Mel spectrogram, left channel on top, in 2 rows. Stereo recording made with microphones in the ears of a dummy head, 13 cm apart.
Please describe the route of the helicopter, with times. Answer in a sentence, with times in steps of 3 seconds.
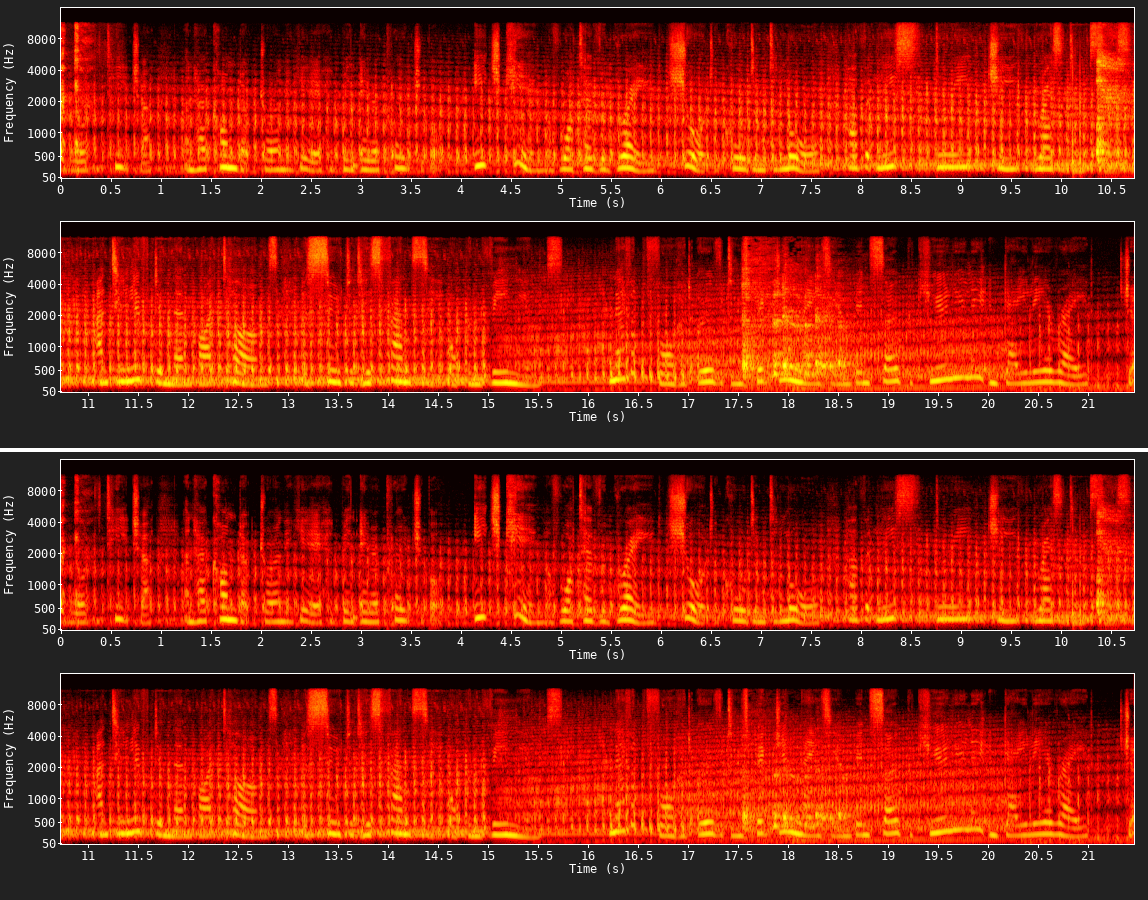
You can hear the helicopter on the left from 0 s, in the centre from 12 s and on the right from 15 s.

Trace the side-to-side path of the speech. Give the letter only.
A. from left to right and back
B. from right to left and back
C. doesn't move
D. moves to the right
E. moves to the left
B.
